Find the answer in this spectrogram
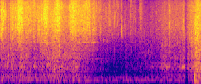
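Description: Cinnamon French Toast Frosted Flakes pouring from the box into a bowl: a dry patter of flakes landing that thins out about a second in.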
